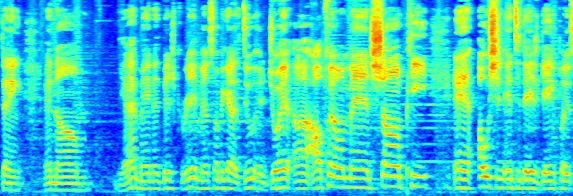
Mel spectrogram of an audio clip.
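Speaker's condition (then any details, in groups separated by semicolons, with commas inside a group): No condition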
